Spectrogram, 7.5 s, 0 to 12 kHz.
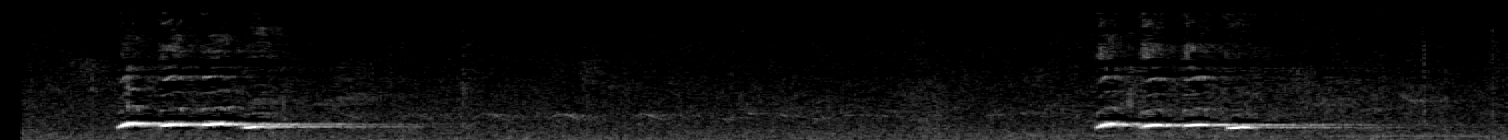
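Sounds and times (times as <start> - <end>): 
faint background hiss: 0.1 - 7.5
Indian cuckoo four-note whistled phrases: 0.6 - 1.6, 5.5 - 6.7.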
